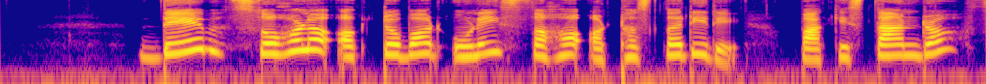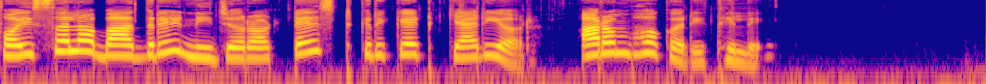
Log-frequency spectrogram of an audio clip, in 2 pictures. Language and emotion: Odia, neutral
